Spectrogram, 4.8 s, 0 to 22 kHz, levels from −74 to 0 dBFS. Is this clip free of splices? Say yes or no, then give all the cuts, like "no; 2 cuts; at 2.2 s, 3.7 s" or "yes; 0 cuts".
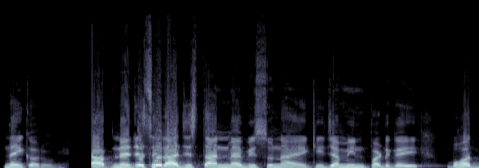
no; 1 cut; at 0.9 s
